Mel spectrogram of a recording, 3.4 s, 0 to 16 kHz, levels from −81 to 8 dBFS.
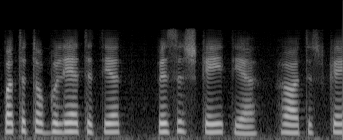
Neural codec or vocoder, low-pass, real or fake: codec, 16 kHz, 0.2 kbps, FocalCodec; 7.2 kHz; fake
